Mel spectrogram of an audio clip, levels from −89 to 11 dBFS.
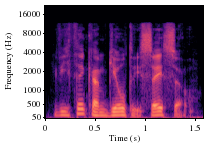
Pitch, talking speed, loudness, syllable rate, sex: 115 Hz, 265 wpm, -16 LUFS, 5.8 syllables/s, male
